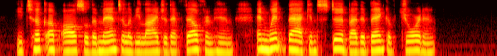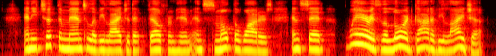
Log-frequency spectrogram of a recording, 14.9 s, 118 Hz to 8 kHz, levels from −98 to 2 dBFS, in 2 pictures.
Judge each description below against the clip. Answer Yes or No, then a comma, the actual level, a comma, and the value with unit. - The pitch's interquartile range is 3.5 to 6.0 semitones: No, average, 3.0 semitones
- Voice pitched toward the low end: No, high, 190 Hz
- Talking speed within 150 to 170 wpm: No, average, 185 wpm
